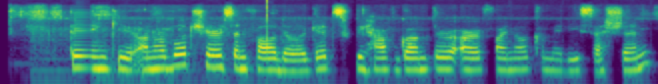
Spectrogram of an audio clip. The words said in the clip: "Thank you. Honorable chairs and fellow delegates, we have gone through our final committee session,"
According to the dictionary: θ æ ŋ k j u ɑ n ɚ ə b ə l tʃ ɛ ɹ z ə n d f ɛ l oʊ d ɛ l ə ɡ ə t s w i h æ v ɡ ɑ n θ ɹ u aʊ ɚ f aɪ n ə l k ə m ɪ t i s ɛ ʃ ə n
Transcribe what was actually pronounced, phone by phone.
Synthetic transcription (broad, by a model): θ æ ŋ k j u ɑ n ɚ ə b ə l tʃ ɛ ɹ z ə n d f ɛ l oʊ d ɛ l ə ɡ ə t s w i h æ v ɡ ɑ n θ ɹ u aʊ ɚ f aɪ n ə l k ə m ɪ t i s ɛ ʃ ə n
